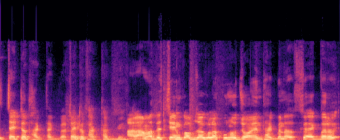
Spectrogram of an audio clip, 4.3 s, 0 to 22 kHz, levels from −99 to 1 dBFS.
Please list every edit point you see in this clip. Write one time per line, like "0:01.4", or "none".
none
